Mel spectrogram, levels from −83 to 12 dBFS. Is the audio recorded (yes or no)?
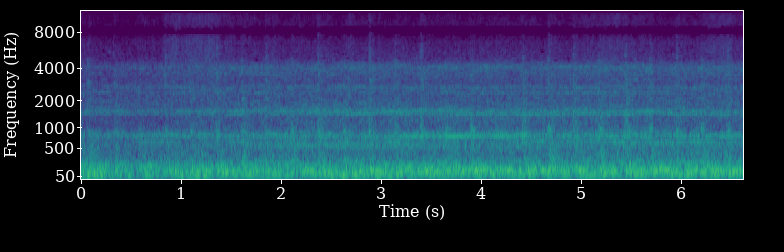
yes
